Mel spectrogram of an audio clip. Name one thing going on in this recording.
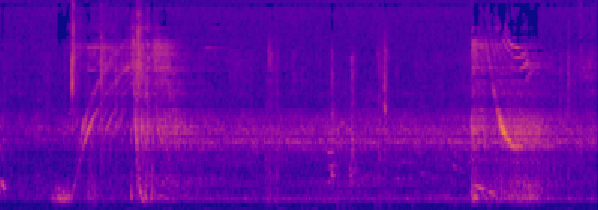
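Magical whooshing effects sweep up and down in pitch.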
